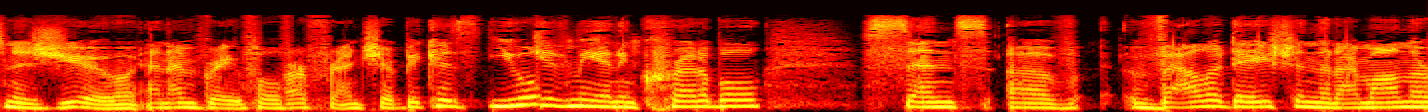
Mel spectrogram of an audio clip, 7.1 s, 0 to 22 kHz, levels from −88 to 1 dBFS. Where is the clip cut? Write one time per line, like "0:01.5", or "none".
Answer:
0:01.0
0:01.4
0:02.7
0:05.6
